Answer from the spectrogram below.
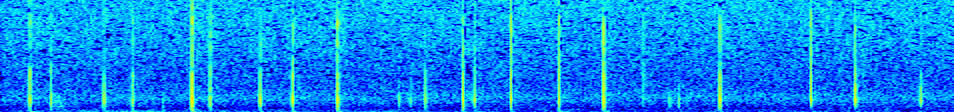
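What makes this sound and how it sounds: Long acrylic nail tips tap rapidly on the top edge and cover of a thick, solid "Lady Midnight" paperback book lying flat. About nineteen short, dry, clicky taps land at an uneven pace, each dying away almost instantly, with a bright top over a quiet, hushed background.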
